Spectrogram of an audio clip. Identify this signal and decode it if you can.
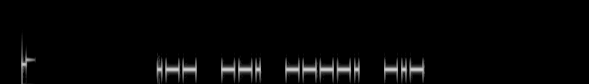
Morse code, heard as a keyed tone, about 28 wpm, spaced as for 20 wpm, 700 Hz. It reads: WG9K
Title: USA Call Signs - 2x Character Spacing - 28wpm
